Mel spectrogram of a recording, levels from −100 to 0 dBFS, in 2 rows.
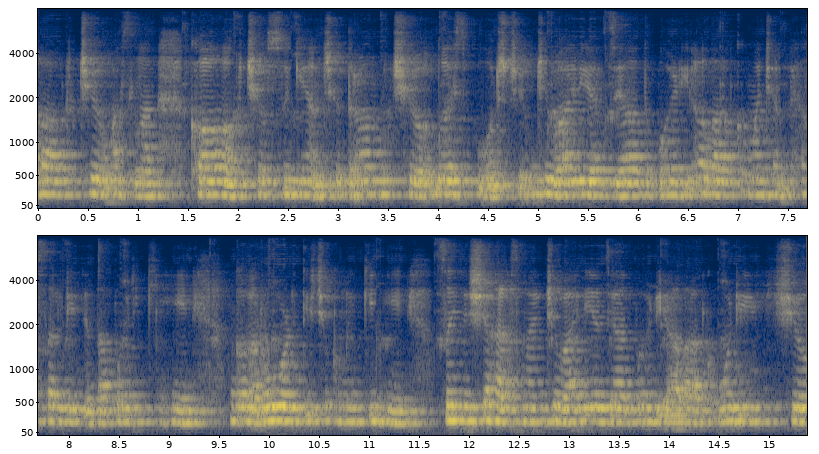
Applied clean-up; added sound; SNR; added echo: neural separator model SepFormer DNS4.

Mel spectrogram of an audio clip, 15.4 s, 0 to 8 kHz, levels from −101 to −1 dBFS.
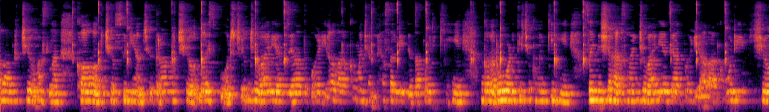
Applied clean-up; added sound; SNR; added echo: classical method WPE with log-MMSE.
